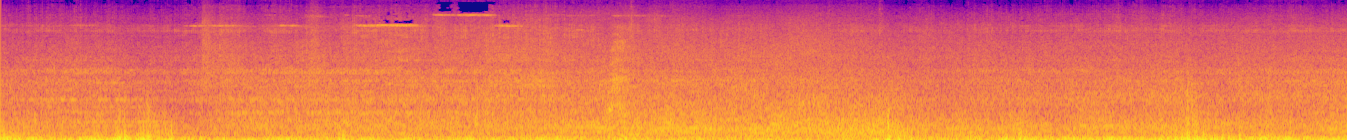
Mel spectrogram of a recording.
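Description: City traffic hums steadily all around.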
